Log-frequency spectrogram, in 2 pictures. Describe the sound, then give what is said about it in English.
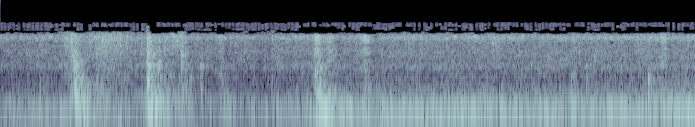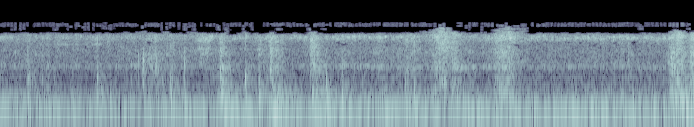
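A car hood being opened to check the engine number: a few sharp metallic clunks and rattles, scattered irregularly over a steady low rumble. “Yeah, I'll get the hood with you.”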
